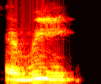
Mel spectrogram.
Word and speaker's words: Eli: It says, about the ninth hour, Jesus cried out with a loud voice, saying, we usually pronounce it Eli, Eli, lema sabachthani, but I believe it's Eli, Eli. El is the Hebrew word for God.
